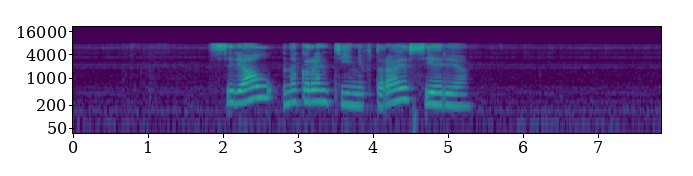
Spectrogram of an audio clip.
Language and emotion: Russian, neutral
